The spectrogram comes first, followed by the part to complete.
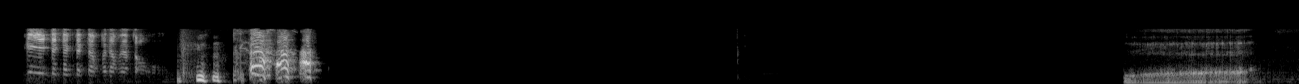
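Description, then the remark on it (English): A loud, buzzy fart rumbles for about a second near the end, following a long stretch of silence; two short bursts of voice-like sound come at the start. “Did you get a fart?”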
